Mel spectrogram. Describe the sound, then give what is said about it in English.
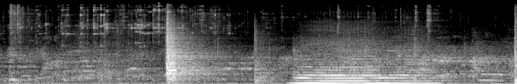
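Keys jangle with a couple of sharp metallic clunks as a guard locks a gate, followed by a low, drawn-out creaking tone, all against a steady background hum. “Mark stands with his head bowed until the guard has locked the gate and passed back through the door”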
